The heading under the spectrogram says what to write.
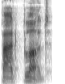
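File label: "bad blood", British English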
